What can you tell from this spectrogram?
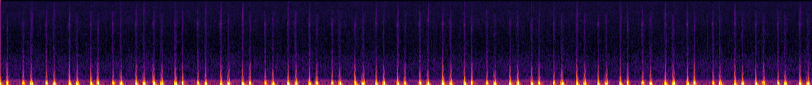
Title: Heartbeat sound #video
